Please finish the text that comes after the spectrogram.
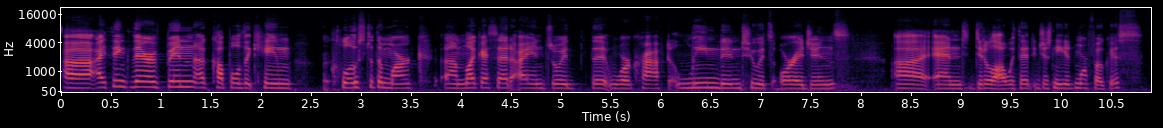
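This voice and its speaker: A woman speaking as a panelist in a casual discussion, giving opinions in a measured way. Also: medium pitch, little pitch movement, pushed and bright, clean tone.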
